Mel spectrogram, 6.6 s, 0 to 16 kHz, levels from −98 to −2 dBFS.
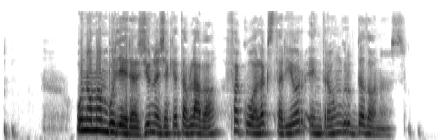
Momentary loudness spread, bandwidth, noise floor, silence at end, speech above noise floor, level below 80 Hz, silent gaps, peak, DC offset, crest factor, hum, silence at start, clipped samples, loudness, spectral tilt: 13 LU; 11 kHz; -59 dBFS; 0.7 s; 45 dB; -62 dBFS; none; 0 dBFS; under 0.1%; 14 dB; none; 1.15 s; under 0.1%; -14 LUFS; -7.5 dB/octave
